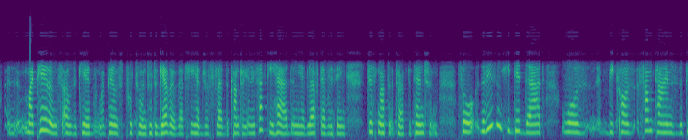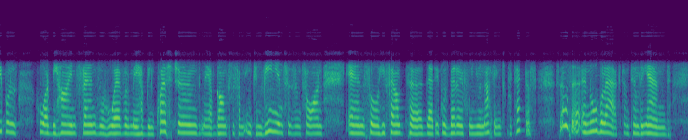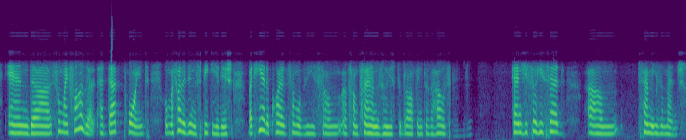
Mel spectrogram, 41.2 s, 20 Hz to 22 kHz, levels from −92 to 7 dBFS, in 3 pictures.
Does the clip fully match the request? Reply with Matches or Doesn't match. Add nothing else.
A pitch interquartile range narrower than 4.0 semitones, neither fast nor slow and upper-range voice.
Matches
